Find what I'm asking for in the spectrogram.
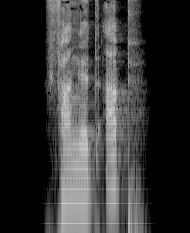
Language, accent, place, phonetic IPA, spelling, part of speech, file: German, Germany, Berlin, [ˌfaŋət ˈap], fanget ab, verb, De-fanget ab.ogg
- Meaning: second-person plural subjunctive I of abfangen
